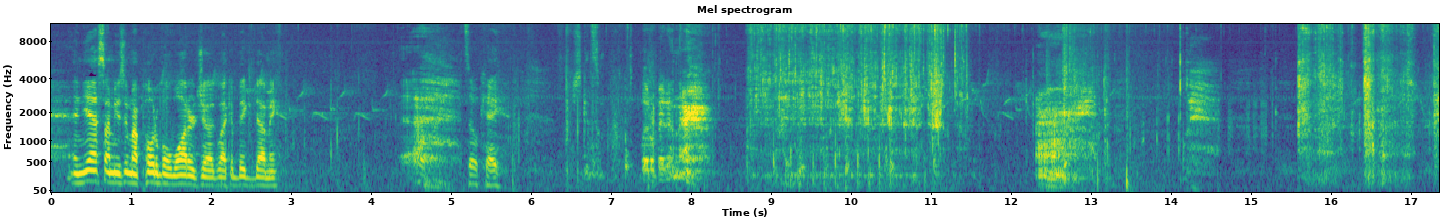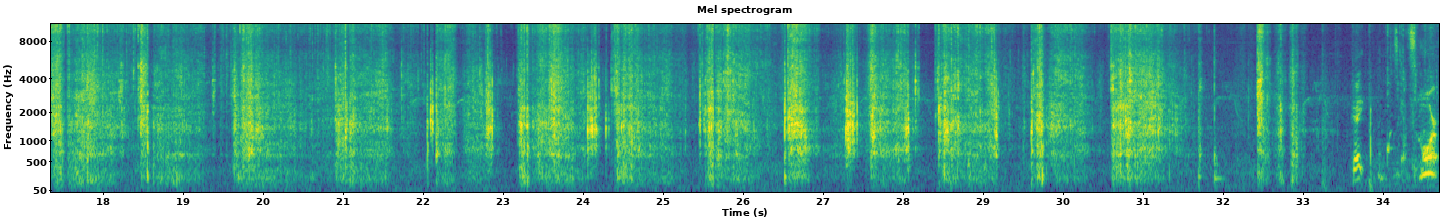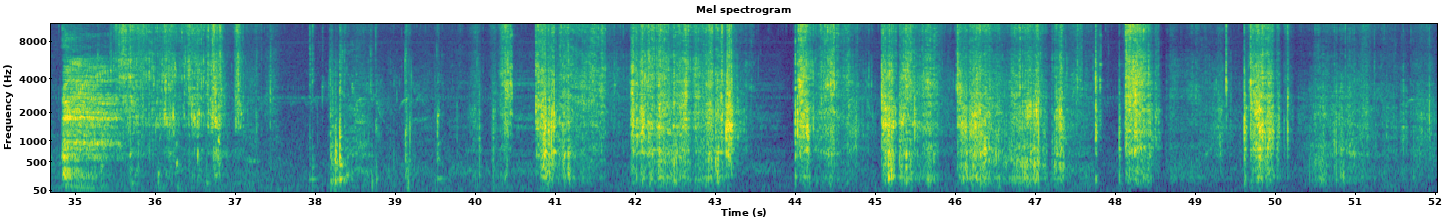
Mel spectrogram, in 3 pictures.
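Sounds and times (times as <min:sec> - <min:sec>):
trowel scraping concrete mix in bucket: 0:07.4 - 0:11.6, 0:15.6 - 0:33.2, 0:33.9 - 0:37.4, 0:40.0 - 0:52.0.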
